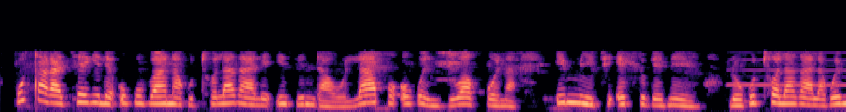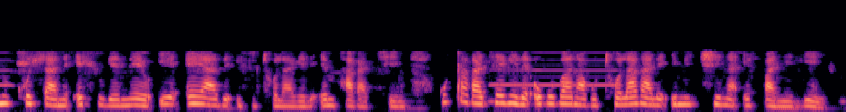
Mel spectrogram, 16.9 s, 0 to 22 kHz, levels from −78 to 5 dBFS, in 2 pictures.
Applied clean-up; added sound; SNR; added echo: none; Wind instrument, woodwind instrument; 17 dB; none.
